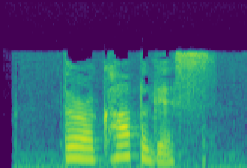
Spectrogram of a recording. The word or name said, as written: thoracopagus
